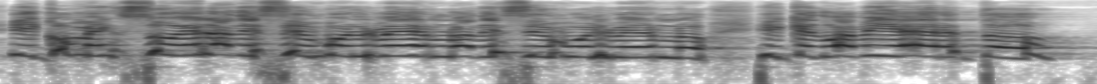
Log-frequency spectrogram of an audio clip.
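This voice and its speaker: Slow, shouting woman preaching a testimony. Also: very high-pitched, level tone. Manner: shouting fervently, addresses listeners as brother.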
